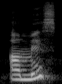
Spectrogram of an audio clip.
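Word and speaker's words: amid: उछाल लगाई how ever अमि डी साइलेंट है अमि द एक्साइटमेंट एंड न्यू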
